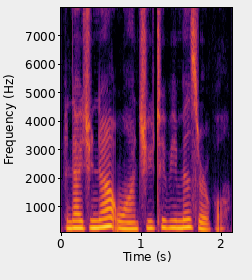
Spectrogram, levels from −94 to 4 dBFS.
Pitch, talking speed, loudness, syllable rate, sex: 245 Hz, 250 wpm, -14 LUFS, 6.0 syllables/s, female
